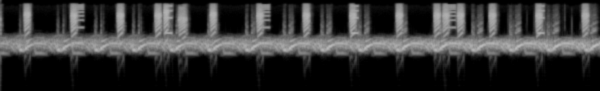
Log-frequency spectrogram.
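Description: Electro house breakdown with the kick drum and bass dropped out: a thin, repeating synth riff with the low end cut, over steady hi-hat ticks.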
